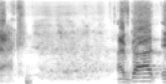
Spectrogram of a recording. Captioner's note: laughter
